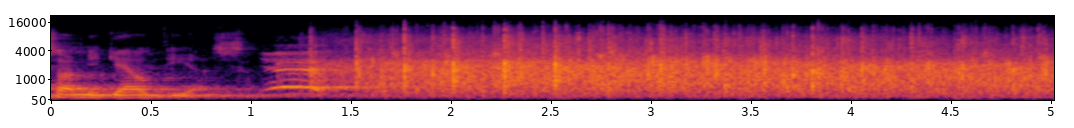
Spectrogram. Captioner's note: audience applauding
